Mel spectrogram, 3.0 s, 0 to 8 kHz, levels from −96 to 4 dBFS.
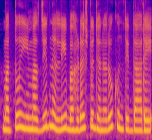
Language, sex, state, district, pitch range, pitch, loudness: Kannada, female, Karnataka, Bidar, 225-270 Hz, 245 Hz, -14 LUFS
